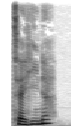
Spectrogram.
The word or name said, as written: tahin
